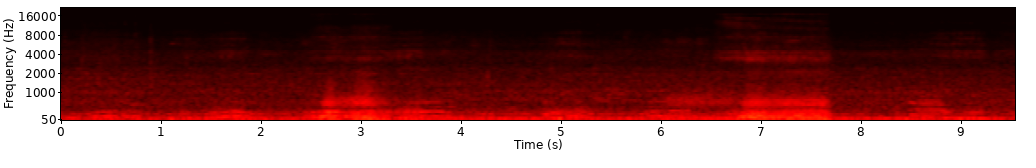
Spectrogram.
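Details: Three bulldogs sleeping together snoring: deep, rumbling snores on each breath, some rattling and louder than others, against steady room hum.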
